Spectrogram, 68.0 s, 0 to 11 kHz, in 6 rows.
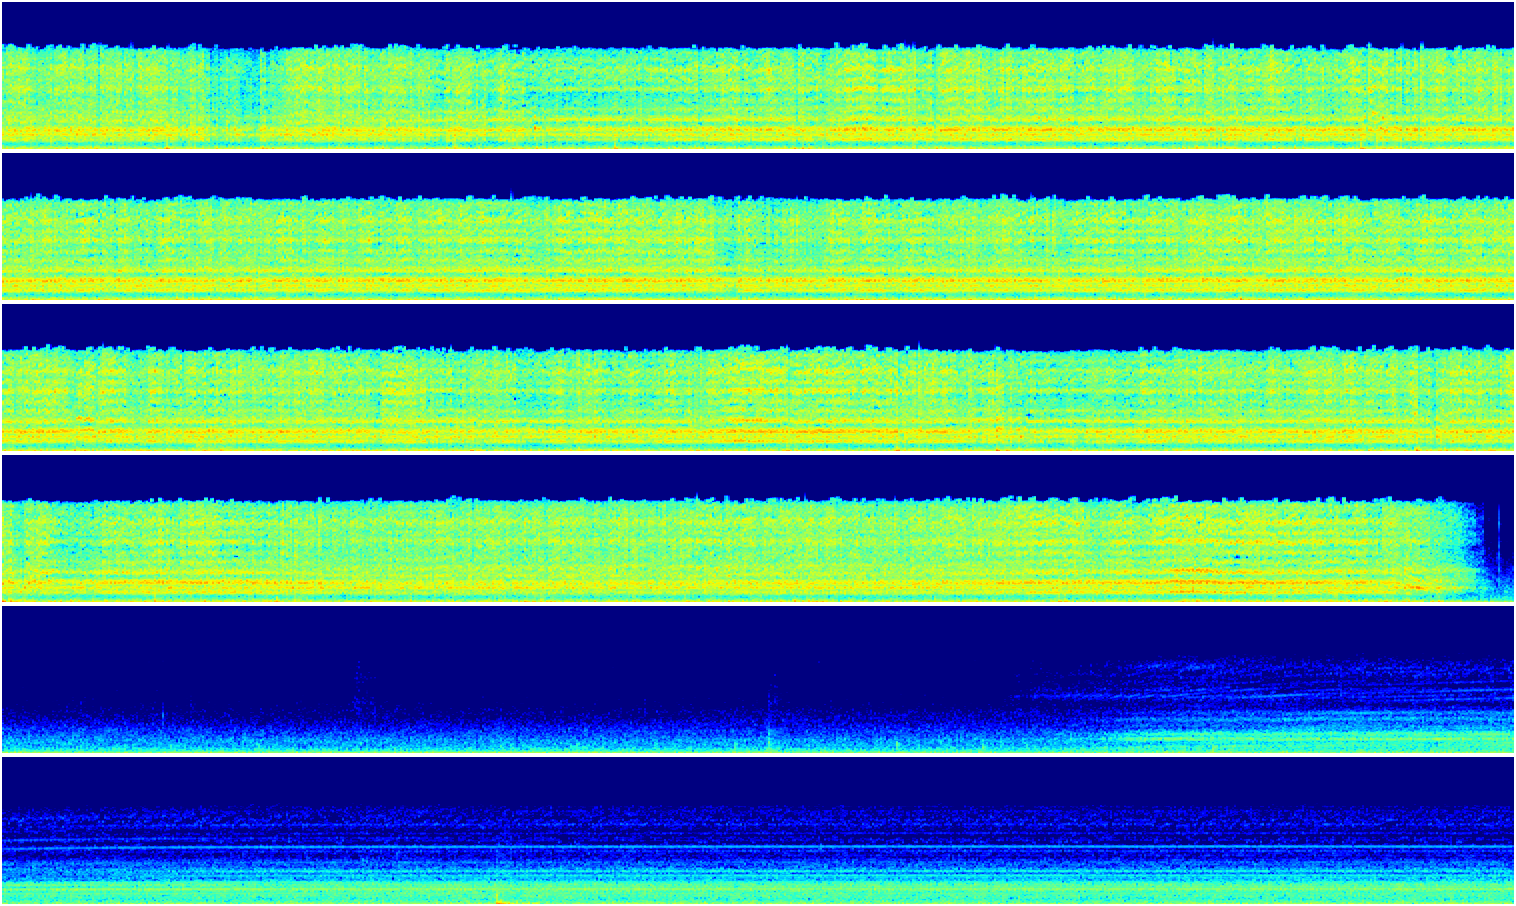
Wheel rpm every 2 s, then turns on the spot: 190, 180, 200, 200, 200, 200, 200, 200, 200, 200, 200, 200, 200, 200, 200, 200, 200, 200, 180, 180, 190, 200, 60, 0, 0, 0, 0, 0, 0, 0, 0, 0, 0, 0.
none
